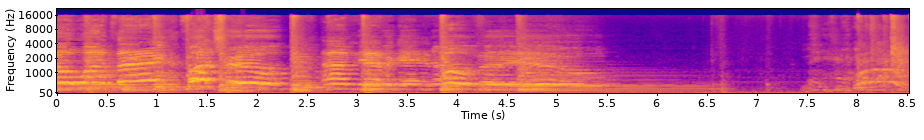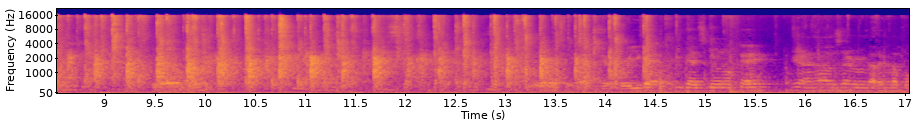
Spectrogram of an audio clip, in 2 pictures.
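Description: Two acoustic guitars and two voices singing the final line of a song, ending on a held note that dies away about five and a half seconds in. A small audience then claps from about eight seconds, thinning out near the end.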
